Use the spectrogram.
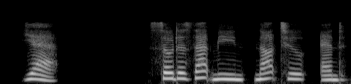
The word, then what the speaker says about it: not to: So does that mean not to and not are pronounced the same? Not exactly. In not to, the t in not practically disappears and the following to is pronounced relatively strongly.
